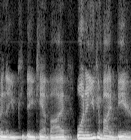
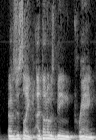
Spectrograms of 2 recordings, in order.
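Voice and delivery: ordinary delivery

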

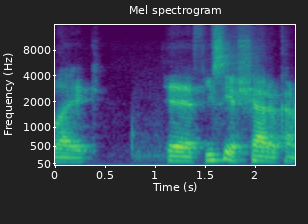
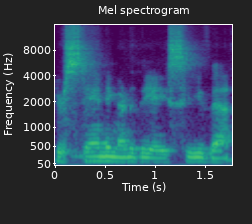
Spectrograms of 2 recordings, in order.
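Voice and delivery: soft, quiet half-whispered aside; 6 dB quieter than usual. Retelling what one man half-whispered to another, half-whispering. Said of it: "And he whispers to him".

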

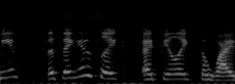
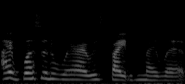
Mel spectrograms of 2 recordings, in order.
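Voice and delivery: soft murmur, quieter; 5 dB quieter than usual. Reading the heroine's line aloud in a romance scene: murmured softly. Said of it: "I murmur softly".

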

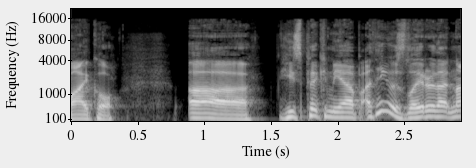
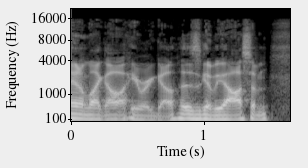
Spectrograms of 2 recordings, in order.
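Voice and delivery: ordinary talk, nothing marked

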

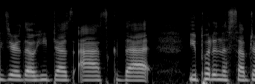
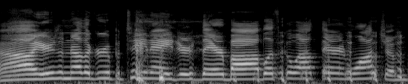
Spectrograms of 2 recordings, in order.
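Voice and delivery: loud, over-the-top put-on Wisconsin accent; 4 semitones higher, 7 dB louder than usual. Playing a porch-sitter watching teenagers in a skit, in an exaggerated fake Wisconsin accent. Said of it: "I bet you do not talk like that at all".

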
